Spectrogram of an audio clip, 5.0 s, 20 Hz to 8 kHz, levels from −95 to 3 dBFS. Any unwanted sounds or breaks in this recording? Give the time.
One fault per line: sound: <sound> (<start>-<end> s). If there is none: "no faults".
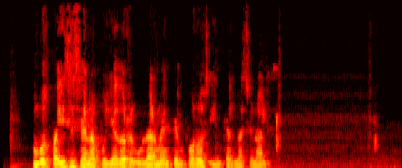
no faults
